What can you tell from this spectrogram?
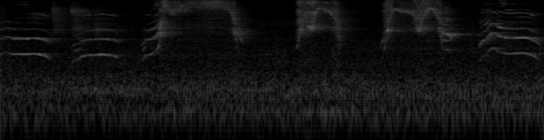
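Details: Little monkey Santo crying loudly on a tree branch while mother Sara cannot care for him; arched, wavering whimper notes alternate with harsh, broadband screeches, about one outburst per second.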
